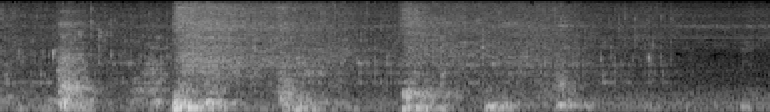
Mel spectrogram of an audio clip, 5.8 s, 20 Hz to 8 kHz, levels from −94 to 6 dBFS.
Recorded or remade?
recorded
